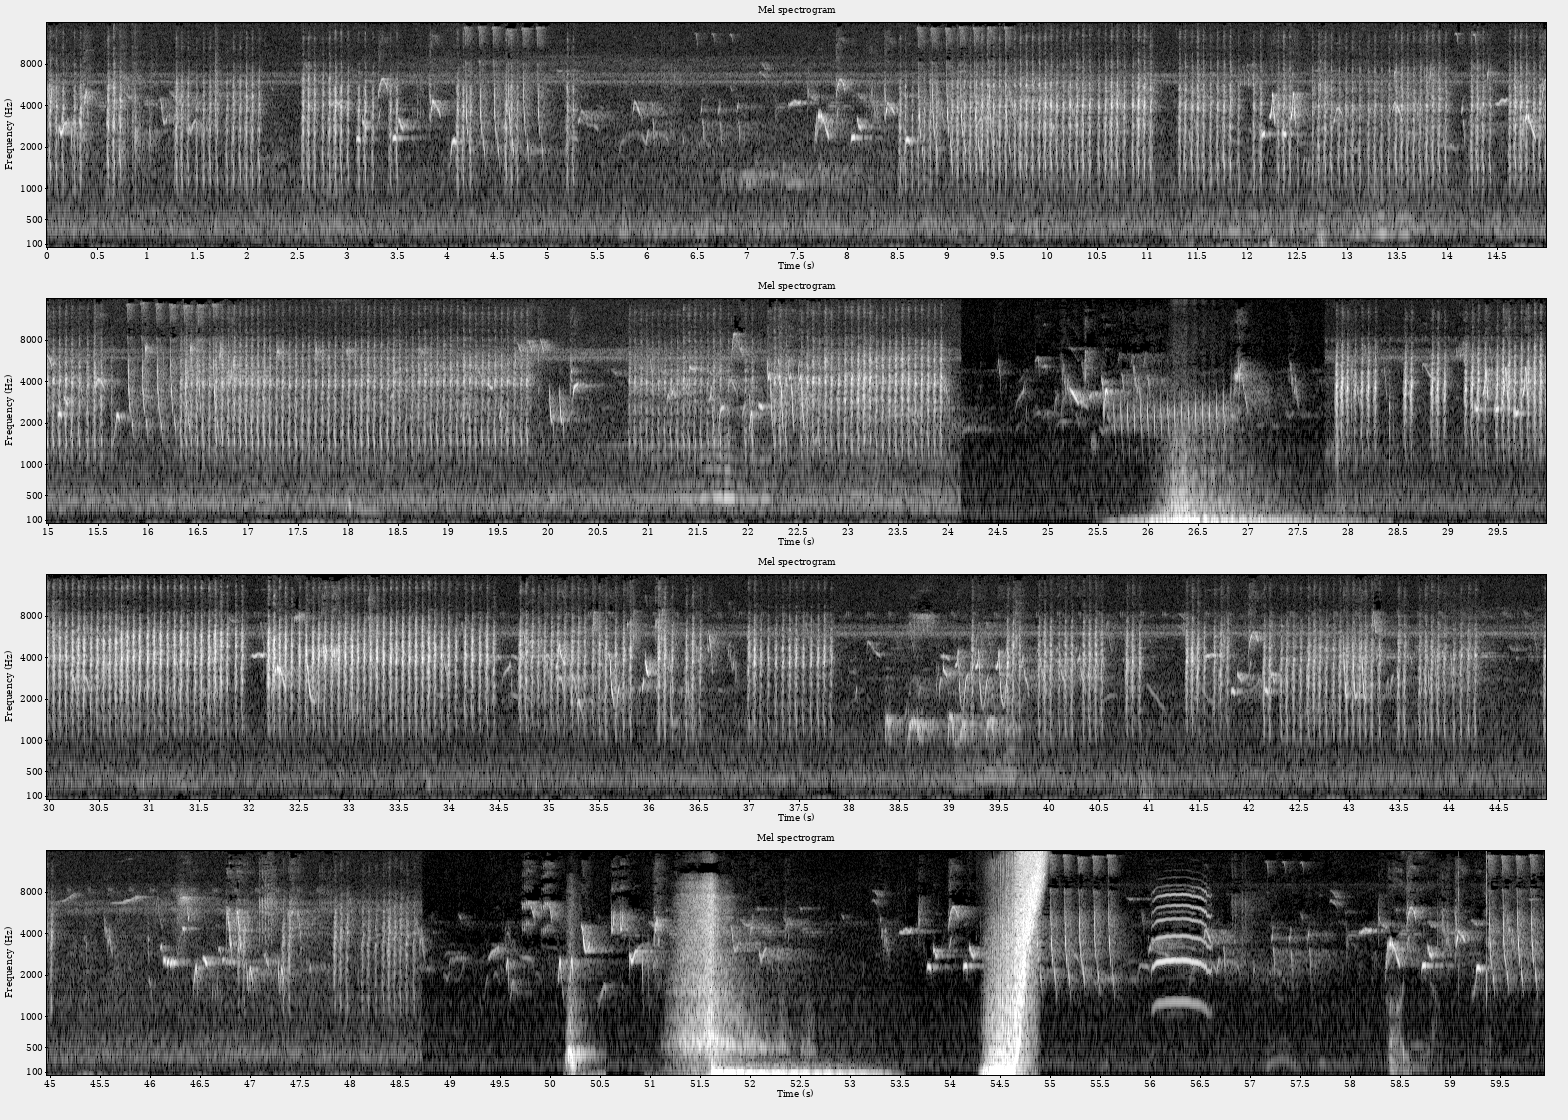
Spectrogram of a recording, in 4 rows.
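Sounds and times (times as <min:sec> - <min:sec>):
low rumble: 0:25.6 - 0:28.3, 0:51.2 - 0:53.4.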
